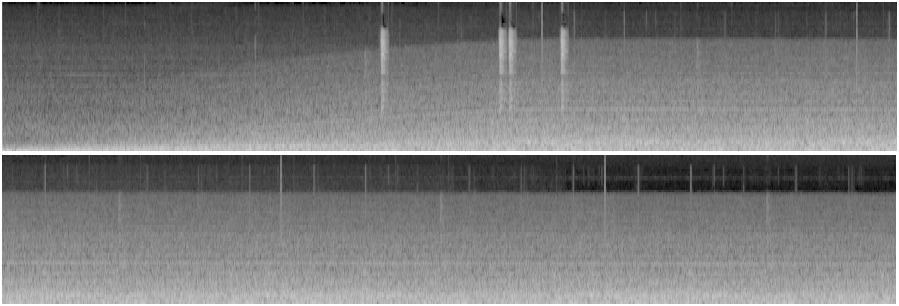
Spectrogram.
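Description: An electric tram motor whines, rising in pitch as it speeds up.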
